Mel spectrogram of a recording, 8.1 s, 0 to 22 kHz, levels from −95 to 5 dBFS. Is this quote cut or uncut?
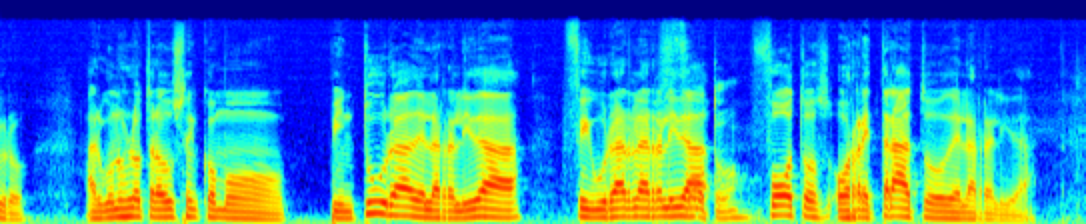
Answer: cut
